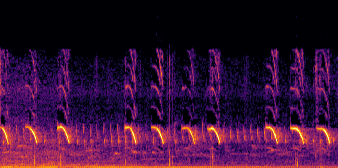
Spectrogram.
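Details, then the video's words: Bar-winged prinia (ciblek sawah) at home repeating a high, sharply descending whistle roughly three times a second, each note crisp and ringing, over a steady low electrical hum. "Ciblek Sawah Si Burung Murah Bikin Meriah Isi Rumah"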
